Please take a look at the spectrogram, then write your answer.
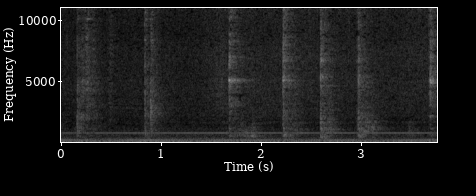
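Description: Garlic being stirred in a pan for Bicolano pinakbet, a spoon or spatula scraping and tapping the pan in a steady series of sharp knocks over a low hum, close and clear with no talking.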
